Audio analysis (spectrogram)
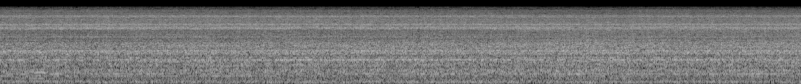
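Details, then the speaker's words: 1978 Dodge D100 after sitting almost 20 years, first run after distributor adjustment: steady, even idle with no misses or knocks under vacuum-leak hiss; running properly. "sounds pretty decent right there definitely has some vacuums i can't believe this runs dude that blows perfectly it's idling so good"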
